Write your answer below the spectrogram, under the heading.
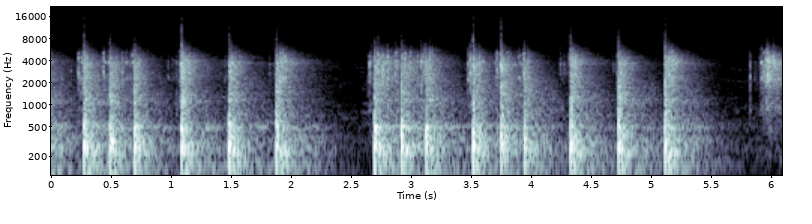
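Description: Hand dumbbells clacked together in unison by a large group doing a drill: sharp strikes at about three a second, in two runs of about eight with a brief pause about two seconds in.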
